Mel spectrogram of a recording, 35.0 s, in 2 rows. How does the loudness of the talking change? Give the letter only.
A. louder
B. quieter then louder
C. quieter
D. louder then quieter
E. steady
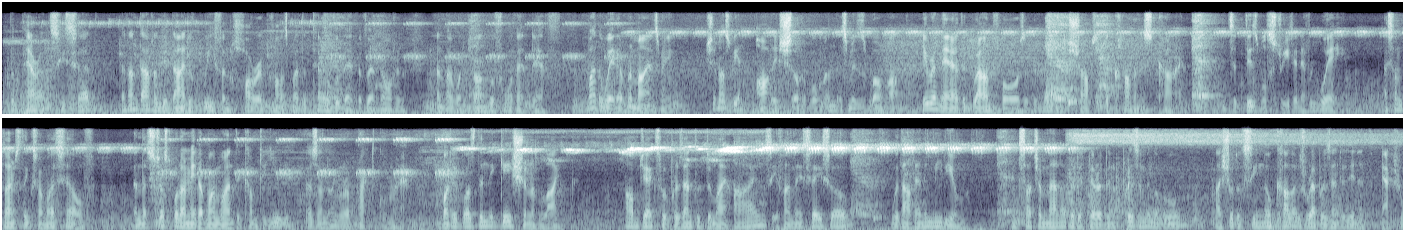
E.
